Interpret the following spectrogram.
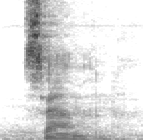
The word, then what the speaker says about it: salmon: what other words like some people said salmon where's that L where did that come from how about pneumonia there's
